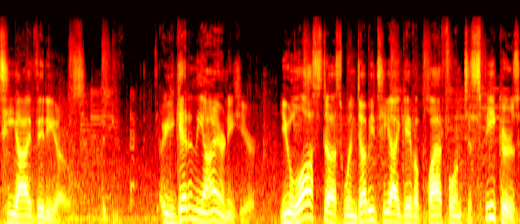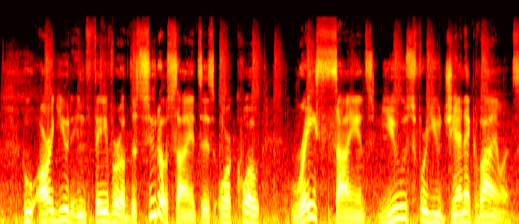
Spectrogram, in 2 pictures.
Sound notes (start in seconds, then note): none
